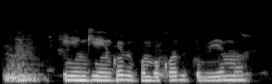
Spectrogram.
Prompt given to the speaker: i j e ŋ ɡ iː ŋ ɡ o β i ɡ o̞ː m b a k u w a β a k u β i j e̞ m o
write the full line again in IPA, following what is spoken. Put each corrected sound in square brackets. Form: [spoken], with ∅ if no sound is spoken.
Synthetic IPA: i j [i] ŋ ɡ iː ŋ ɡ o β i ɡ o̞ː m b a k u [β] a β [i] k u β i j e̞ m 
